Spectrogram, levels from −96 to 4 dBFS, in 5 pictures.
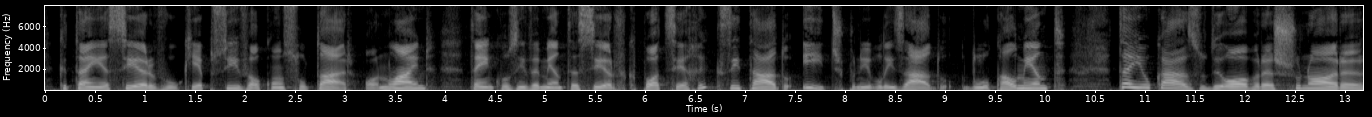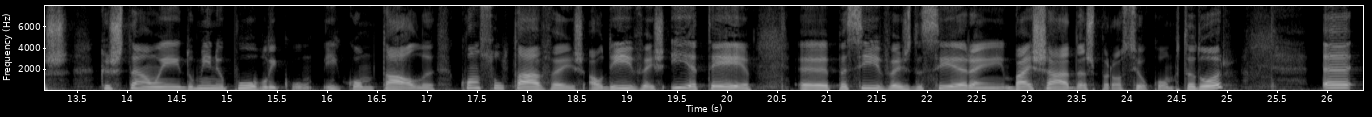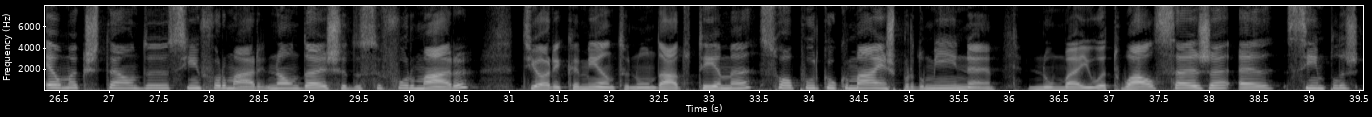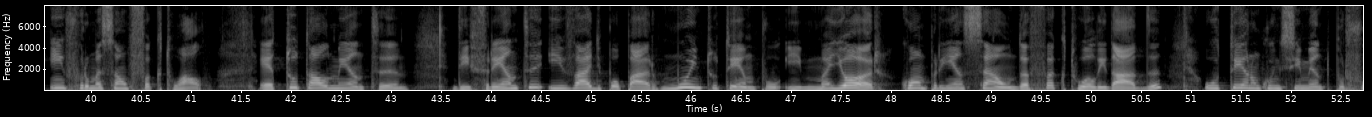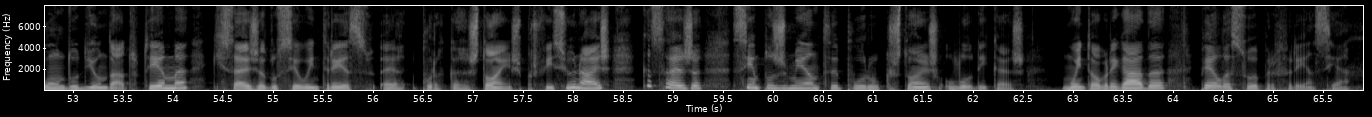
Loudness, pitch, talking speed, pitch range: -38 LUFS, 200 Hz, 105 wpm, 165-235 Hz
